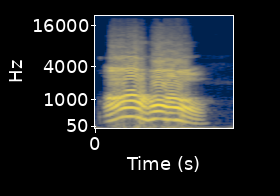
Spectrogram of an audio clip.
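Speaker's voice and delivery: loud, eager cry; excited shout. Real, not acted. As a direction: cheer out loud. Player cheers at a rule.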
